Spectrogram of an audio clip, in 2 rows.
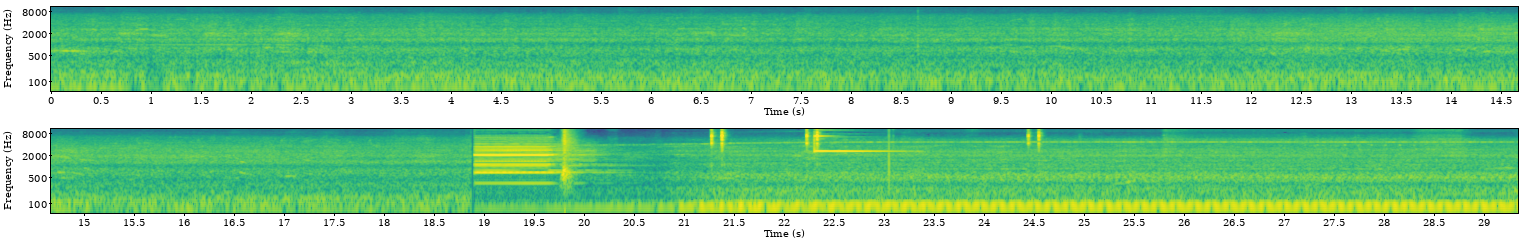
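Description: Diesel locomotive at a railway station: a steady low rumble from the yard, then a short, loud horn blast about 19 seconds in. After it comes the louder steady low hum of a diesel locomotive's engine running close by.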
